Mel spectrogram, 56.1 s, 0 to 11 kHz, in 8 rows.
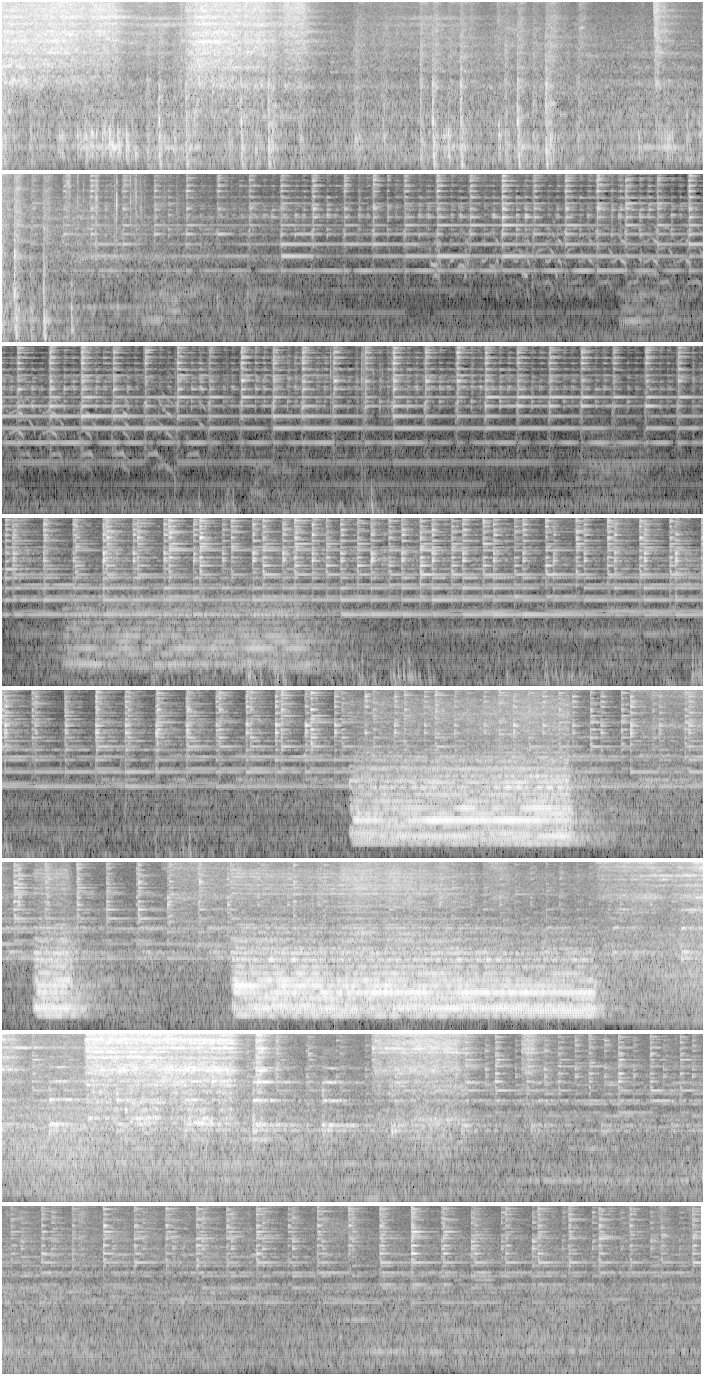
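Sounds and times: train wheels clattering over rails: 0.0 - 9.7
train horn blasts: 7.8 - 9.0, 13.2 - 13.8, 21.6 - 24.4, 31.5 - 34.3, 35.3 - 36.2, 37.3 - 41.7.

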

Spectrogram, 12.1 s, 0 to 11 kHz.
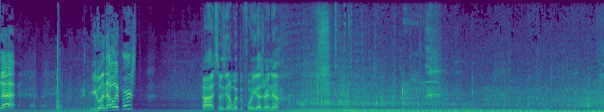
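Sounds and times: car engine revving hard: 5.3 - 11.0.

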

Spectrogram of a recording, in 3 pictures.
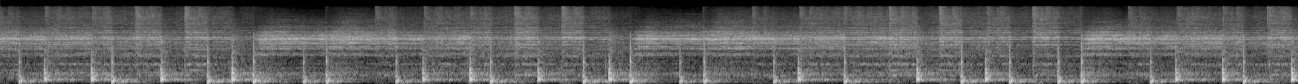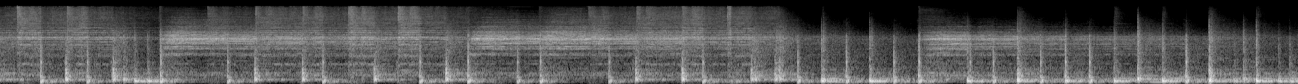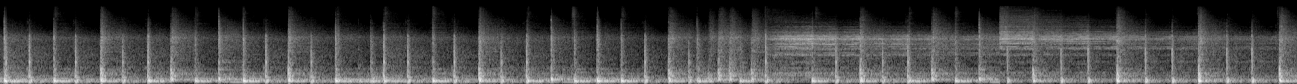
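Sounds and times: cymbals: 0.0 - 38.9
drums played with sticks: 0.0 - 38.9.

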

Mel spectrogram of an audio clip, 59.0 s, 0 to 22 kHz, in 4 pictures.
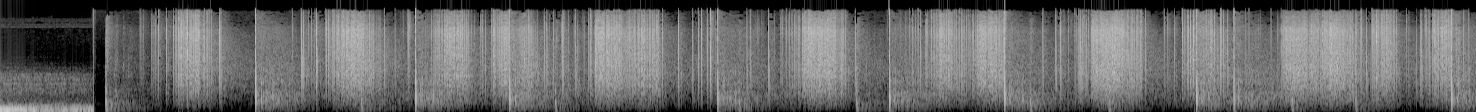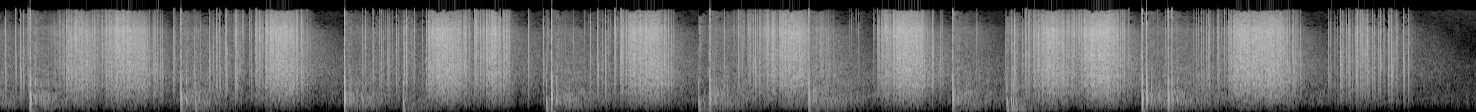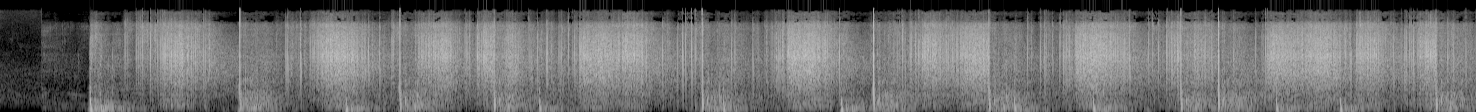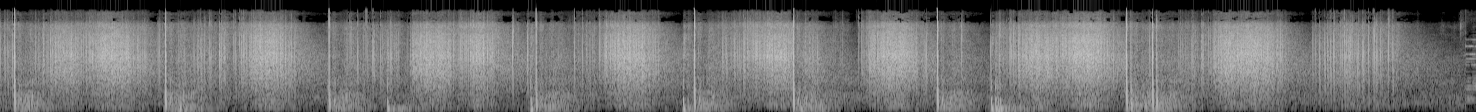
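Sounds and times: firework launch thumps: 0.0 - 1.3
loud firework crackling: 0.0 - 28.9, 30.5 - 58.5.

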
